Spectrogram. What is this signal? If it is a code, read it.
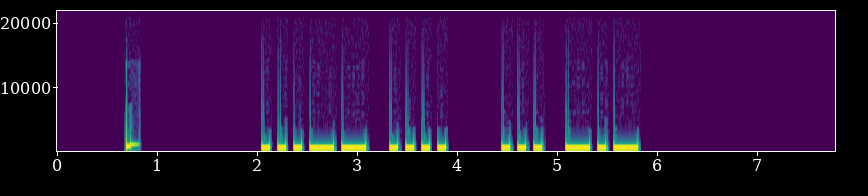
Morse code, heard as a keyed tone, about 15 wpm, 700 Hz. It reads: 3H SK
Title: Winter Field Day Exchanges 15wpm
